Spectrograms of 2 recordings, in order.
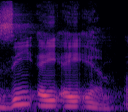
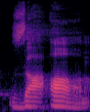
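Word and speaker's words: זעם: It's all a matter of where you put the emphasis, where you put it on the first half of the word, za'am, or the last half, za'am, all right?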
